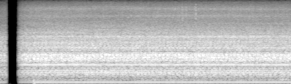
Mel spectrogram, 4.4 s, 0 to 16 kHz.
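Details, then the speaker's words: 2015 Toyota Sienna AWD 3.5 L held at 2,000 rpm gives a steady whirring hiss and whine; the belt tensioner is very noisy and the alternator a little noisy, while water pump, AC compressor and wheel bearings check okay. "I can feel and hear that's very noisy here the water pump and AC compressor is [Applause] okay [Applause] the alternator here is a little bit noisy too"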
